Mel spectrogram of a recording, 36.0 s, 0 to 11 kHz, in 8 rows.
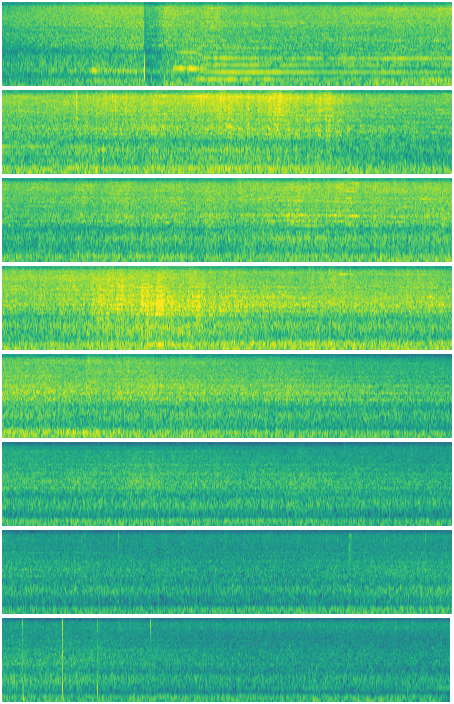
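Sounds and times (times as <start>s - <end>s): passenger train rolling past: 0.0s - 35.9s.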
